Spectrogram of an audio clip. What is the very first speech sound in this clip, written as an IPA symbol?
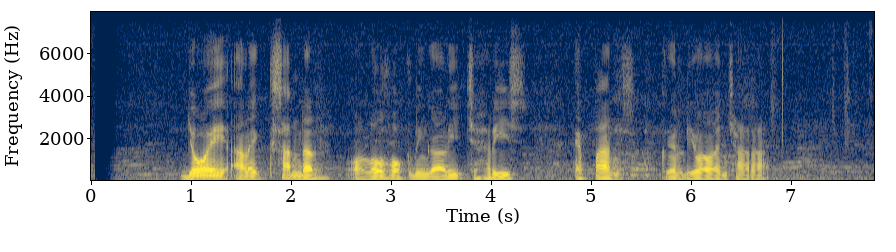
d͡ʒ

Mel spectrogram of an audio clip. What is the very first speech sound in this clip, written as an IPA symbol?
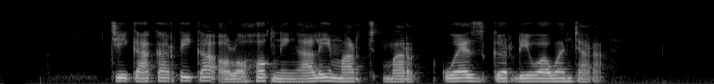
t͡ʃ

